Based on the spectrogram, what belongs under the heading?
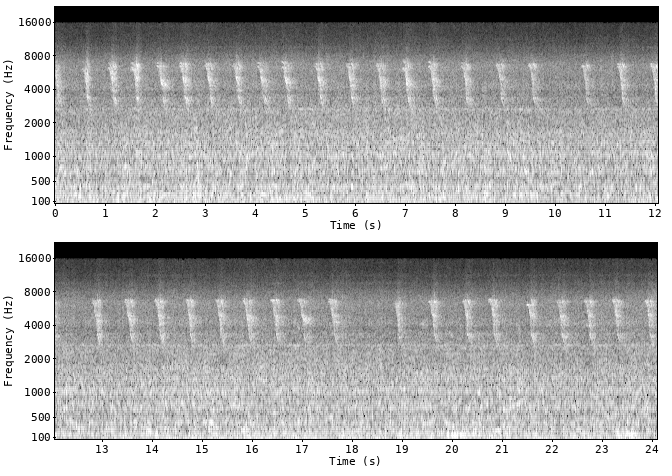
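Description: High chirps, each falling in pitch, repeated about two times a second like a small bird calling over and over, over faint background noise.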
